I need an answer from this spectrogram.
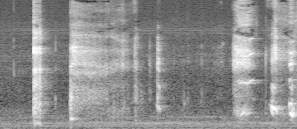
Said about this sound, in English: I'm gonna burp.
